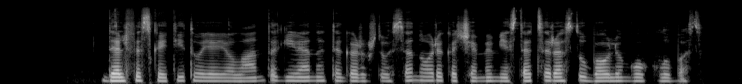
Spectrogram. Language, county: Lithuanian, Marijampolė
